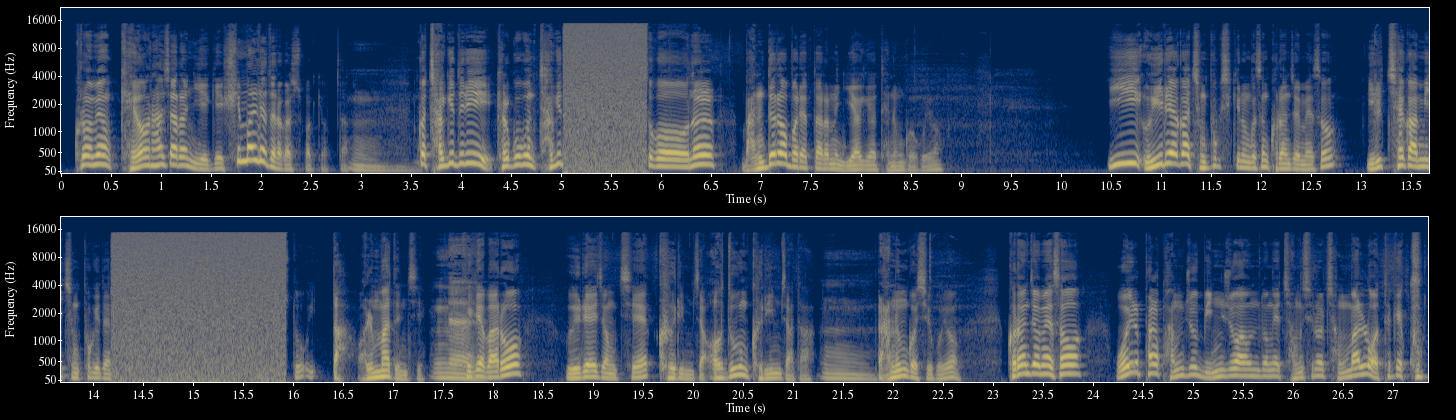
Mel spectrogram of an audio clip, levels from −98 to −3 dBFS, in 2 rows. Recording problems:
audio cutting out; filled with static; at 5 s for 1 s and at 14 s for 2 s

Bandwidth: 14.5 kHz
